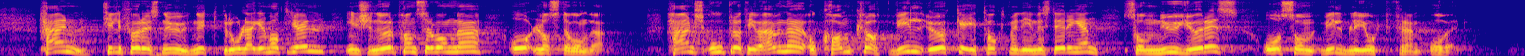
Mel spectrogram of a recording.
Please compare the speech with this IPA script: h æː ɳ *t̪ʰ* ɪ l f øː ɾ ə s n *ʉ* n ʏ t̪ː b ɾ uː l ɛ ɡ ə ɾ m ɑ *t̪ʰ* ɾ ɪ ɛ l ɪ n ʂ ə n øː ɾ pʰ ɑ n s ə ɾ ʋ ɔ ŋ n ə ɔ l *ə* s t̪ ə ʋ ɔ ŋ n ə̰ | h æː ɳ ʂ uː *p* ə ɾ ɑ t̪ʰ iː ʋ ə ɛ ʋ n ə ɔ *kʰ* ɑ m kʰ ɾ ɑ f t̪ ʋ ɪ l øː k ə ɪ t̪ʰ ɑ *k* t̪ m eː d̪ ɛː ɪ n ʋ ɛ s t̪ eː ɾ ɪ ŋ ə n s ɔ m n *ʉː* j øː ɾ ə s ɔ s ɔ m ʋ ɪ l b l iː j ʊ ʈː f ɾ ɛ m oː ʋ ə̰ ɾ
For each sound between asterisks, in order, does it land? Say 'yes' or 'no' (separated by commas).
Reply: yes, no, no, no, yes, yes, yes, yes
